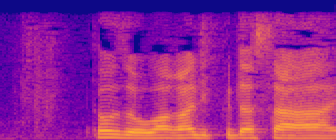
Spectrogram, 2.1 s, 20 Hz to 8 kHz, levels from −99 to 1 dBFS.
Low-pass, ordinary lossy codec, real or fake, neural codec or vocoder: 7.2 kHz; MP3, 64 kbps; real; none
